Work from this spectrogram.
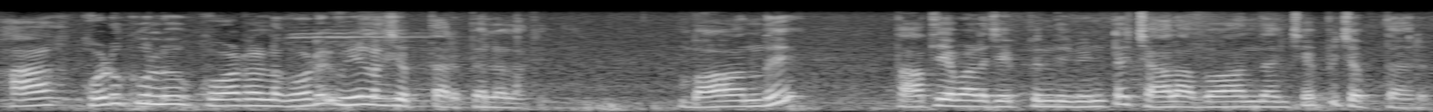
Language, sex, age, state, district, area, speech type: Telugu, male, 60+, Andhra Pradesh, Guntur, urban, spontaneous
